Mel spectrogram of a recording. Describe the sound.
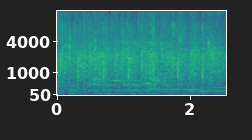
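A church audience applauds, with steady, dense clapping that continues under a voice speaking over it.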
